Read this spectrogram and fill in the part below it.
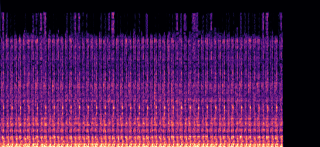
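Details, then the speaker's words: Small restored Stirling engine heated by an uneven burner: soft, even chuffing about four beats a second, speed wandering slightly with the flame. Normal running. "i see just be fluctuating a bit slower bit faster um depend on what the fire is doing"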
